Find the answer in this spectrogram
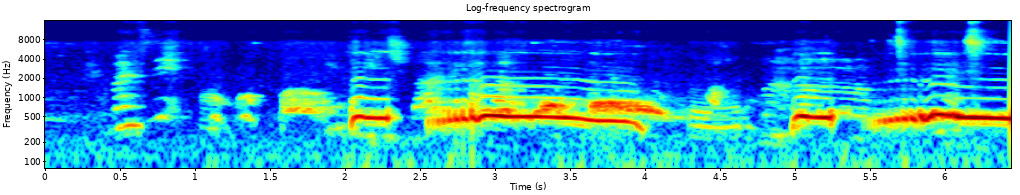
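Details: Lure cooing of a Barbary dove, played to get reluctant doves calling: soft scattered notes lead into a long steady low coo that sags at its end, then a short note and another drawn-out coo.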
